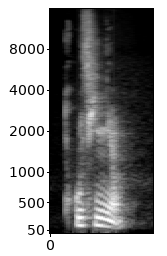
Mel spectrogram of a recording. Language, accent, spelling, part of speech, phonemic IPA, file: French, France, troufignon, noun, /tʁu.fi.ɲɔ̃/, LL-Q150 (fra)-troufignon.wav
- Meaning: arsehole; ass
